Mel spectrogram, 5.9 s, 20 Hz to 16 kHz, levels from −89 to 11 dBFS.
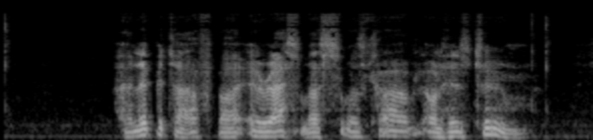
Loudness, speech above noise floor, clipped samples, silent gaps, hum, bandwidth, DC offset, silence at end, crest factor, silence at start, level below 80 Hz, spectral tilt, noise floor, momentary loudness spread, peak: -28 LUFS; 41 dB; under 0.1%; none; none; 11.5 kHz; under 0.1%; 0.65 s; 22 dB; 1.15 s; -62 dBFS; -6 dB/octave; -69 dBFS; 9 LU; -8 dBFS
